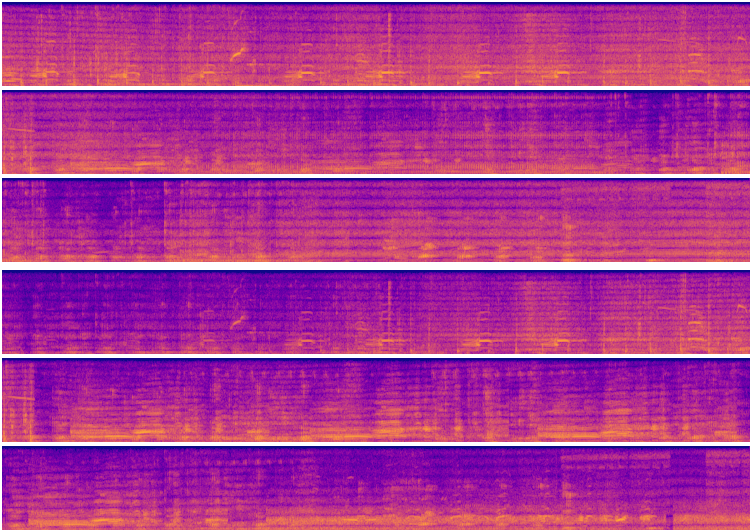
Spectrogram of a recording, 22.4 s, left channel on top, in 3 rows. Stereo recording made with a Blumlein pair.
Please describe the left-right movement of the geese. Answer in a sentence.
In this clip you hear the geese move to the right.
